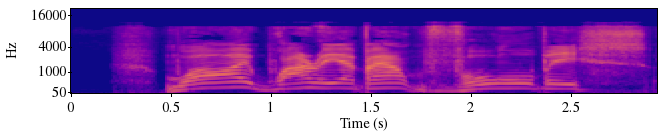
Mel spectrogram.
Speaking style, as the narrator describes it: Om whined

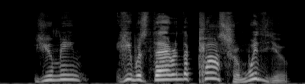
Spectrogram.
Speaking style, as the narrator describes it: Harry gasped

